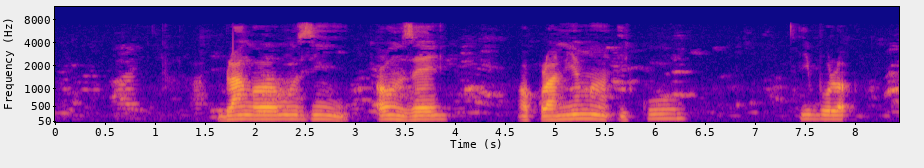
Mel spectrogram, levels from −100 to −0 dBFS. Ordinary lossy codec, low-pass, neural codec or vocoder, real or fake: MP3, 96 kbps; 7.2 kHz; none; real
